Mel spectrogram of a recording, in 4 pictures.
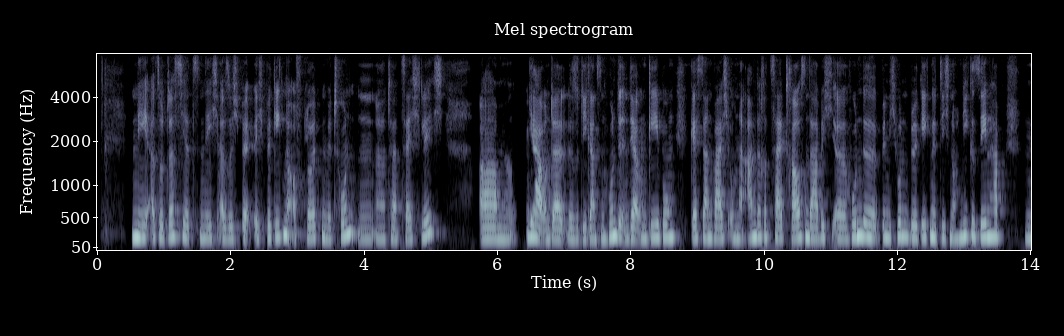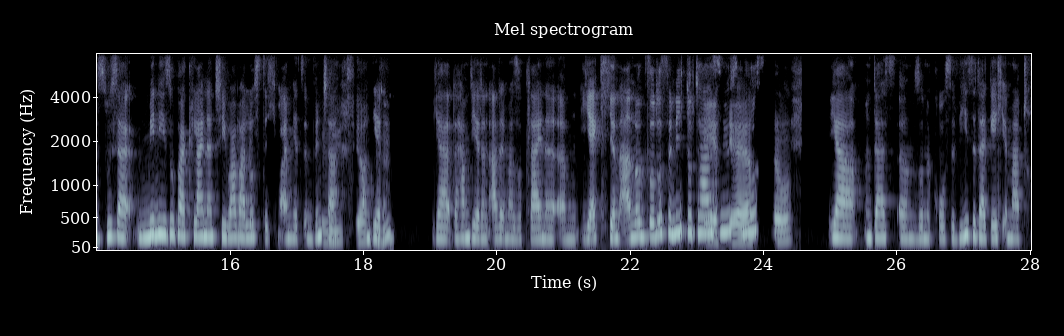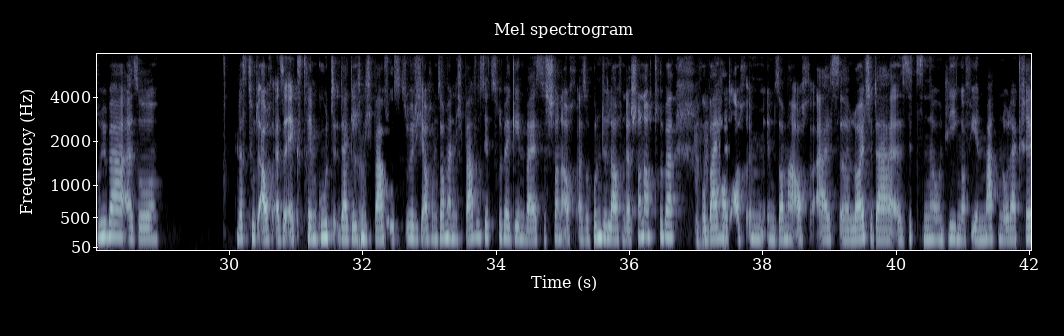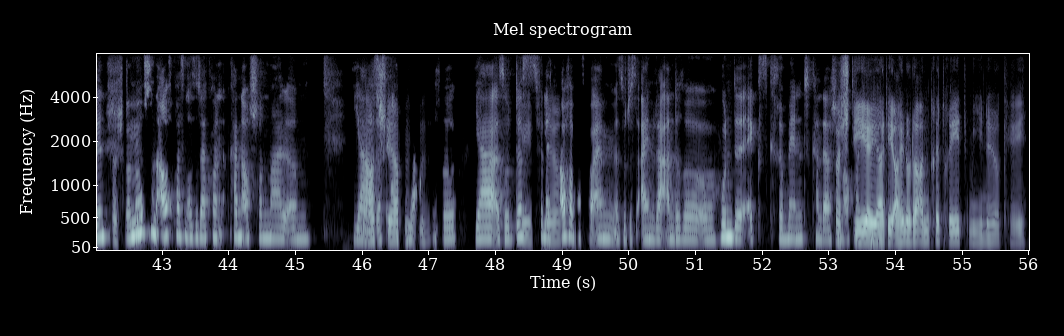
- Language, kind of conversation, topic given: German, podcast, Welche kleinen Pausen geben dir tagsüber am meisten Energie?
- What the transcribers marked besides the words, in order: joyful: "Jäckchen an und so, das find ich total süß und lustig"; other background noise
